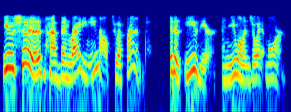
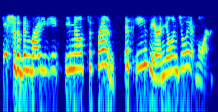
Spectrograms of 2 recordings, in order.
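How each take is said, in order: First: "You should have been writing", "It is easier", "you will enjoy it" with every word said in full; full forms, no contractions; uncontracted formal. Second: "It's easier" and "you'll enjoy it" run together as contractions; natural contracted speech; contracted casual. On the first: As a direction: spell out "It is" and "you will" stiffly. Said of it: "I've used contractions". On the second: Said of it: "Versus how we actually talk". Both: Shown as a demonstration.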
